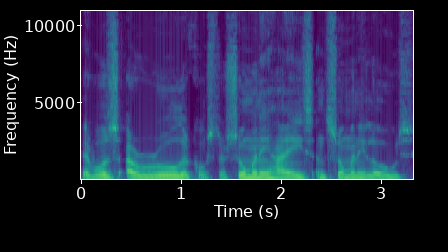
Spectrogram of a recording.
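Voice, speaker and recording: A man with a Donegal accent speaks at a medium pitch in a monotone, flat delivery, recorded very cleanly over a silent background. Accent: Donegal Irish. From Ireland, County Donegal. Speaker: podcast host. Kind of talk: personal storytelling monologue.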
